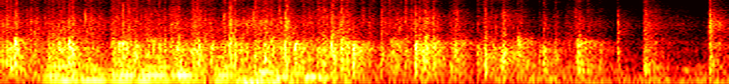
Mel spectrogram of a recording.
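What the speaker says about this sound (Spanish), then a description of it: "Un fuerte aplauso" Guests at a wedding ceremony give a round of applause, dense clapping from a crowd with a murmur and faint tones beneath, thinning out toward the end.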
